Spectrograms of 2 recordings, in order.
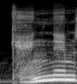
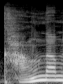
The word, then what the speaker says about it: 강남: 갱남 스타일이라고 발음을 했습니다. 우리는 강남 스타일이라고 얘기를 하는데 처음 본 외국인들은 누구나 할 거 없이 약속했다는 듯이 갱남 스타일이라고 처음에 읽었어요.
